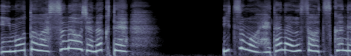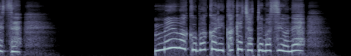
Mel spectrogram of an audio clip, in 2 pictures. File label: DIALOGUE JP; Carcano1891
